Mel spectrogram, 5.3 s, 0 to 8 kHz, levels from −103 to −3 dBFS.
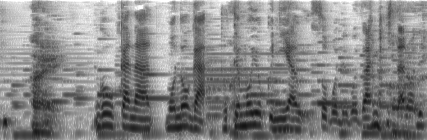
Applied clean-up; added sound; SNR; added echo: classical method log-MMSE.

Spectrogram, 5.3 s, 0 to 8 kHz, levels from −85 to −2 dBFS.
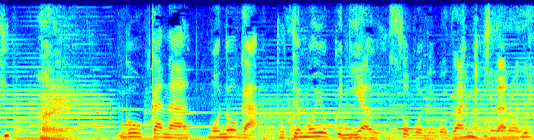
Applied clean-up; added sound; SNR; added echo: none; Bowed string instrument; 13 dB; none.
